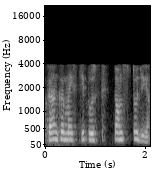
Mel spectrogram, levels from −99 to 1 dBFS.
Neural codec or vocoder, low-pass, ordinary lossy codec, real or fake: codec, 16 kHz in and 24 kHz out, 0.6 kbps, FocalCodec, streaming, 2048 codes; 7.2 kHz; AAC, 16 kbps; fake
